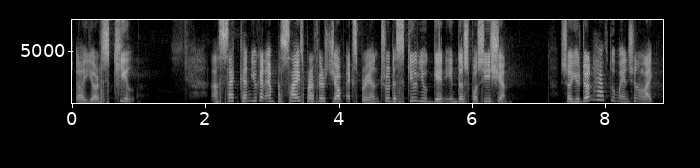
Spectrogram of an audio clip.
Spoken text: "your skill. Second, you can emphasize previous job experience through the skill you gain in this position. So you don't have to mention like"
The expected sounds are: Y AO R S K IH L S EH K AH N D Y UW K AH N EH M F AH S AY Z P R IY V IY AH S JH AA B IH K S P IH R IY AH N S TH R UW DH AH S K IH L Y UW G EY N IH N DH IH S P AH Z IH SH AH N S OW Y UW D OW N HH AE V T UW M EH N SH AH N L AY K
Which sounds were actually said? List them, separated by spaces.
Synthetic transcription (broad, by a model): Y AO R S K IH L S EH K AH N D Y UW K AH N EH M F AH S AY S P R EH F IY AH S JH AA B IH K S P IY R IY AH N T R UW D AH S K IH L Y UW G EY N IH N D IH S P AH S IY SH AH N S OW Y UW D OW N HH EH F T UW M EH N SH AH N L AY K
